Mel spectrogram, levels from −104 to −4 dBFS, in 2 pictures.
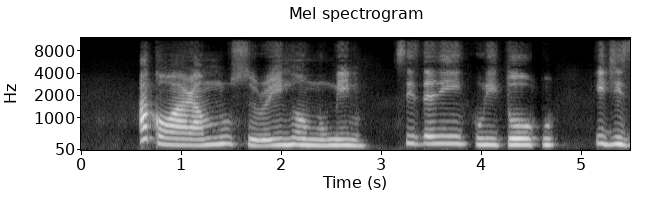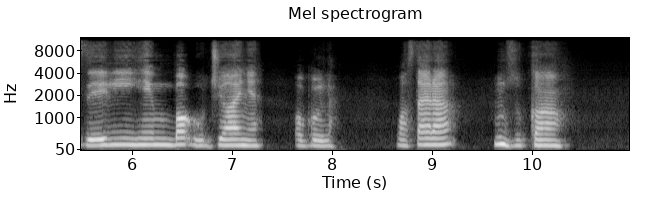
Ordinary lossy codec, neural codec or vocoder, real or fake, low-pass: AAC, 64 kbps; codec, 16 kHz in and 24 kHz out, 0.9 kbps, LongCat-Audio-Codec, fine tuned four codebook decoder; fake; 10.8 kHz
